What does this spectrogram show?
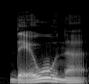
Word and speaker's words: de una: En la cuarta línea, de una se pronuncia en 2 sílabas.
